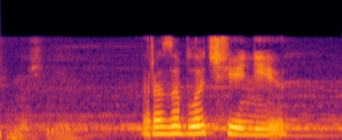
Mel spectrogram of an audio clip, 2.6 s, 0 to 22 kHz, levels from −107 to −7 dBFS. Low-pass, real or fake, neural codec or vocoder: 7.2 kHz; real; none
